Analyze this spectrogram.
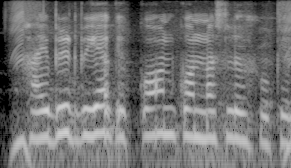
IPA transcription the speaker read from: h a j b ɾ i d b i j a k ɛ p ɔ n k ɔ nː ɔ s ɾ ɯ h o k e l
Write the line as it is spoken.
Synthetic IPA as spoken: h a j b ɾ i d b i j a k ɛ k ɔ n k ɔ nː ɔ s l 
